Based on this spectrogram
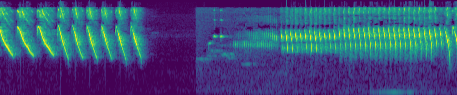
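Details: Singing canary recorded as a tutor for young canaries: a quick series of falling whistles, a short pause, then a long fast buzzy two-toned trill.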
